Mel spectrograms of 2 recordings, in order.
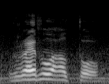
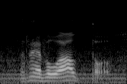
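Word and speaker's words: Revuelto: I've got the key to the brand new Revo Alto. That's kind of how you say it, but not really. You're meant to roll the R, but I can't roll R's.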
